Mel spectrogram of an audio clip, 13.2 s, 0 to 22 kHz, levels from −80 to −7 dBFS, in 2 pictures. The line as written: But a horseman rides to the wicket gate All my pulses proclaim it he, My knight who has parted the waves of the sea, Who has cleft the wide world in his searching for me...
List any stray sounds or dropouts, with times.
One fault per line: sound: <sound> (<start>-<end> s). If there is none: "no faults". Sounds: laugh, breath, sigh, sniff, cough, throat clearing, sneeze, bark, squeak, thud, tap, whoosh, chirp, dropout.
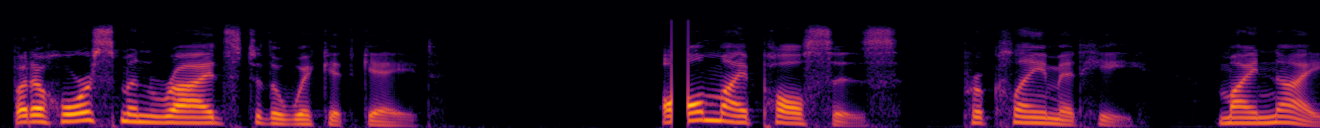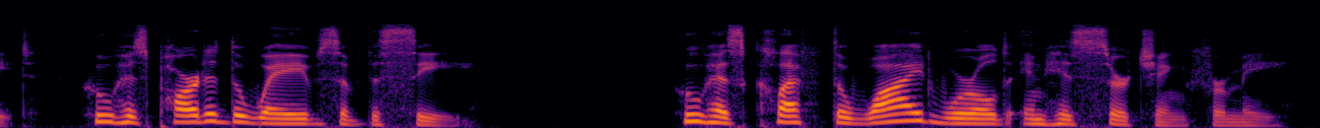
sound: dropout (3.4-3.4 s)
